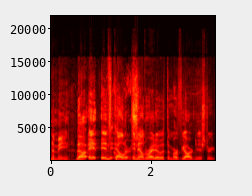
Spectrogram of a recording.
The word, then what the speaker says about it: El Dorado: the stage it says el dorado is pronounced like tornado because you get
